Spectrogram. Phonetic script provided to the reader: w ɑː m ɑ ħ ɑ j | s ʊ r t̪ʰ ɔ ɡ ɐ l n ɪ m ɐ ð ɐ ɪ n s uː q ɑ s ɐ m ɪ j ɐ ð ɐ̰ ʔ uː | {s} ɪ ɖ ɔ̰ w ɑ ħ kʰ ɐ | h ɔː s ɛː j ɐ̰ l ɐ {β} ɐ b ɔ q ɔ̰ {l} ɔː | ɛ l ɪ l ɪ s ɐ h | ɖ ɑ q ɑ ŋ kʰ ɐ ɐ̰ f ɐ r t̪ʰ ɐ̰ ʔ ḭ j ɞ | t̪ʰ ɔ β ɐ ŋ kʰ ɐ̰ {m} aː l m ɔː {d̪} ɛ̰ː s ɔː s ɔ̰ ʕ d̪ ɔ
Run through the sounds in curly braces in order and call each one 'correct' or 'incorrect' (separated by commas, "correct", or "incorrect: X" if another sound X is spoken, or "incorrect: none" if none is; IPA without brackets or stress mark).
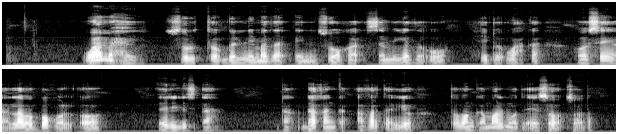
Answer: incorrect: ħ, correct, correct, correct, correct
